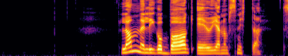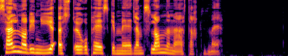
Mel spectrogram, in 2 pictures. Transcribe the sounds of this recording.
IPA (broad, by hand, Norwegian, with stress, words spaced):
ˈlɑnə ˈlɪɡəʁ ˈbɑːɡ ˈeːˌʉːjɛnɔmˌsnɪtə ˈsɛl ˈnɔ ˈdiː ˈnyːə ˈœstɑʉʁʊˌpeːɪskə ˈmeːdlɛmˌslɑnənə ˈæːʁ ˈtɑt ˈmeː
